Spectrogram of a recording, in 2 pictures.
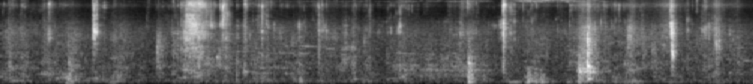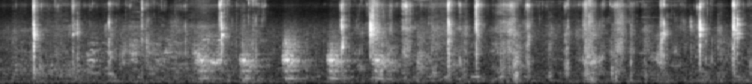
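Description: Close-up chewing of momo dumplings: irregular mouth clicks and smacks while the food is chewed.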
